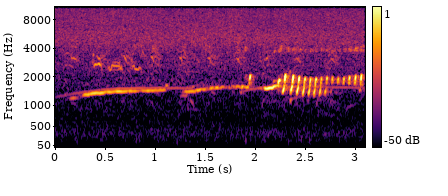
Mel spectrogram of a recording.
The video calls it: Curlew Sounds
